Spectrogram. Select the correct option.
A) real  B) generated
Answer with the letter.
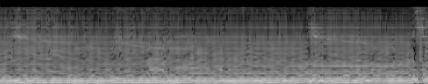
B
